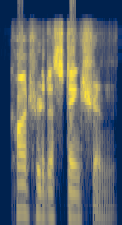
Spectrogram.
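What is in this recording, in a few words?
"contradistinction", American English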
